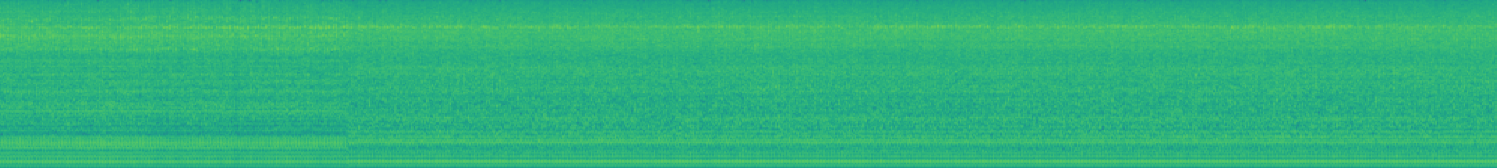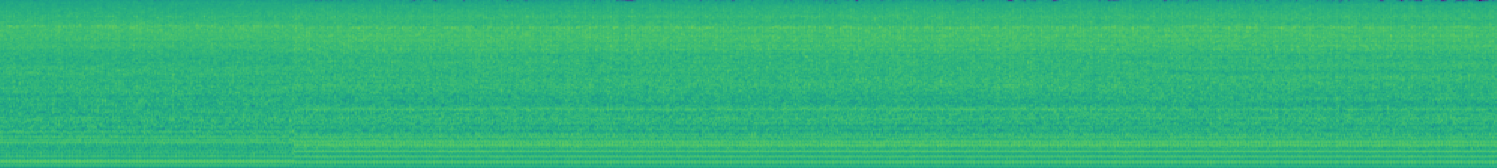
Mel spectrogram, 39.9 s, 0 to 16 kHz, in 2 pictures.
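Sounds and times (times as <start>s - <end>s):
water pump engine running: 0.0s - 39.9s.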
